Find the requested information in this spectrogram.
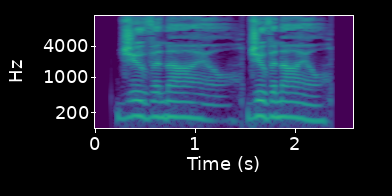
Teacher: Both US and UK have the same pronunciation of this word. Stress nile. Keep ju and va soft.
